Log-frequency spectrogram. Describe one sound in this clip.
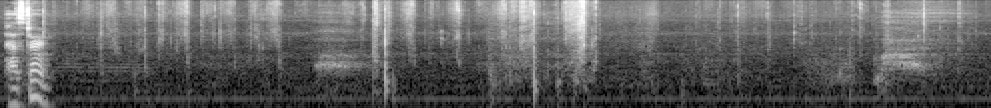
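Playing cards tap and slide on a soft mat.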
